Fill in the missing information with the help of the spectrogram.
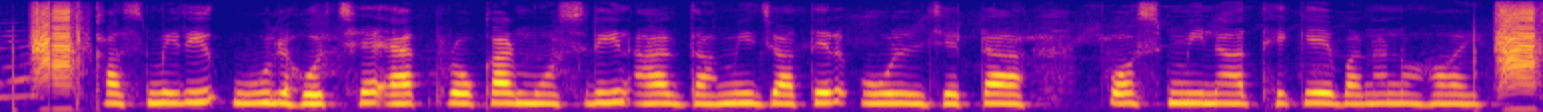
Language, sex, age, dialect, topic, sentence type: Bengali, female, 18-24, Northern/Varendri, agriculture, statement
